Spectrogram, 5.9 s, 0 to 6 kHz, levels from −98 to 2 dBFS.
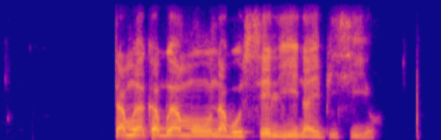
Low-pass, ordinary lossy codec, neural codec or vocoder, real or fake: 5.4 kHz; Opus, 32 kbps; none; real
